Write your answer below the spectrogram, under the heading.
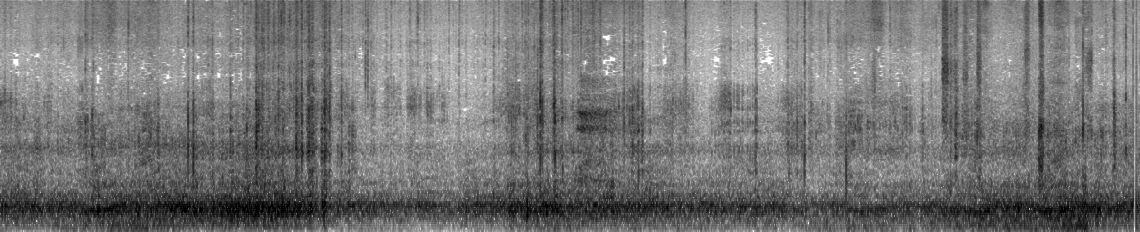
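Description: Wheels of a Y Glider Deluxe three-wheeled kids' kick scooter rolling over cracked asphalt: a steady rough rumble that swells and eases, with scattered sharp clicks and ticks as the wheels cross the cracks.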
